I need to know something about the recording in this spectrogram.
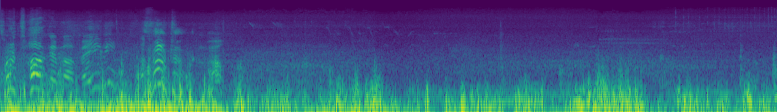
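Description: Wind rumbles outdoors across the microphone.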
